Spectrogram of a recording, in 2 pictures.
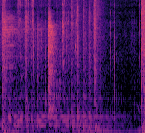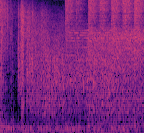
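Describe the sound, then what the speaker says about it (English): A stick of dynamite set off with a jerry can full of petrol bursts in a heavy, booming blast with rolling rumble and crackle, a second loud wave hitting partway through and sustaining to the end. "take a stick of dynamite and a jerry can full of petrol"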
